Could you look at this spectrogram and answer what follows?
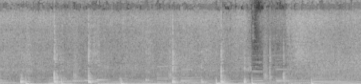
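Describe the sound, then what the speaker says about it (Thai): Carrots, red chilies, green peppercorns and torn kaffir lime leaves stir-fried in a pan: a steady sizzle with repeated metallic clanks and scrapes of a spatula against the pan at a brisk rhythm. "ใส่ลงไปผัดเลยครับ"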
